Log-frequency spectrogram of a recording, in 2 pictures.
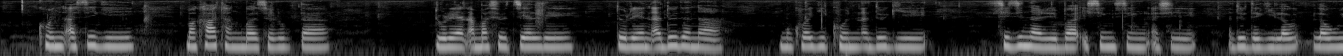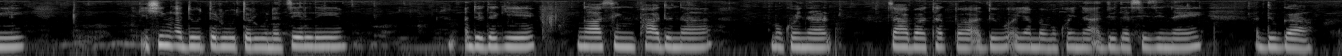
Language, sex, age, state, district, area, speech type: Manipuri, female, 18-30, Manipur, Chandel, rural, spontaneous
